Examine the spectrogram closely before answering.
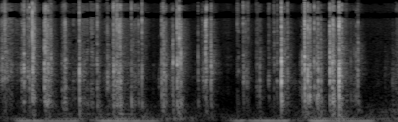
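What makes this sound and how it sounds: Long nails scratch and tap the ruffled petals of a fist-sized cream foam loofah with a white rope loop, held in both hands. The sound is a dense run of dry, bright, crackly scratches and quick taps that die away almost instantly. The bursts come in clusters with a short pause near the middle, over a faint low hum.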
